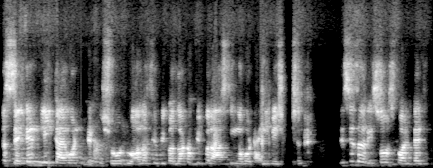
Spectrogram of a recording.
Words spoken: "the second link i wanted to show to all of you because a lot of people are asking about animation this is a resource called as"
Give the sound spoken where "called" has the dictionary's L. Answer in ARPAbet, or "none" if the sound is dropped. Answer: N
